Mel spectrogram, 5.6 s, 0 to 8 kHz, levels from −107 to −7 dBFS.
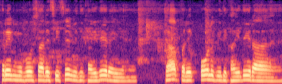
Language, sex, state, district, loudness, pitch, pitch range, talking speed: Hindi, male, Haryana, Charkhi Dadri, -14 LUFS, 150 Hz, 135-160 Hz, 190 wpm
